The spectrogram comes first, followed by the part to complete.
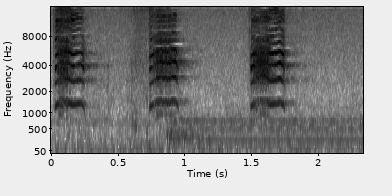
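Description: Small tame parrot giving short, high-pitched calls, three of them about 0.7 s apart.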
